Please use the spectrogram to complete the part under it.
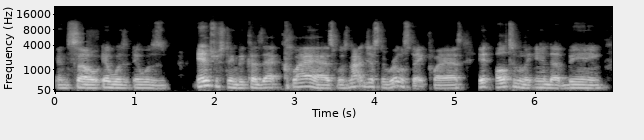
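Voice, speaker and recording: A man's voice: medium pitch, moderate pace, distant mic. Laughing man, mic held back. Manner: animated storyteller, laughs often, repeats words. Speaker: guest, real estate developer. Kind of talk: casual interview talk.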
